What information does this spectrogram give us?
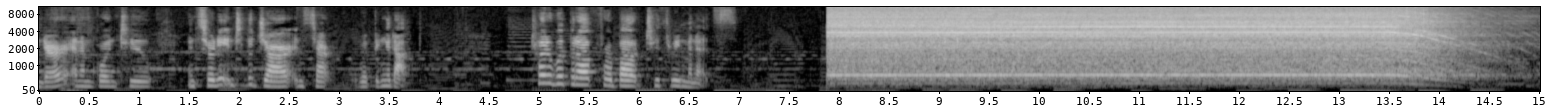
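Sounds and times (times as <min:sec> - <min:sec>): hand blender whining: 0:07.9 - 0:15.0.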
